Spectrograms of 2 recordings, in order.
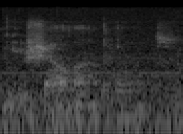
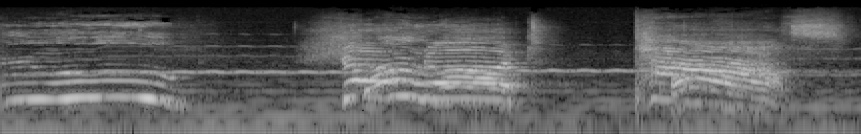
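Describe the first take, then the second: First: It is said in a weak, wimpy voice. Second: It is said in a powerful, commanding voice.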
